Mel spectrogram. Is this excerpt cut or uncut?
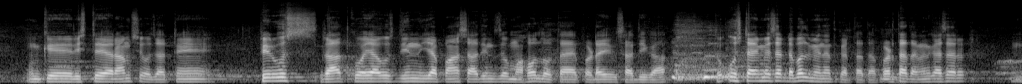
uncut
